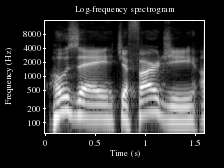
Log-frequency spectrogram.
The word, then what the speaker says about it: Jose Jafferji: I have Jose Jafferji on the show, and I think I did say that right.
